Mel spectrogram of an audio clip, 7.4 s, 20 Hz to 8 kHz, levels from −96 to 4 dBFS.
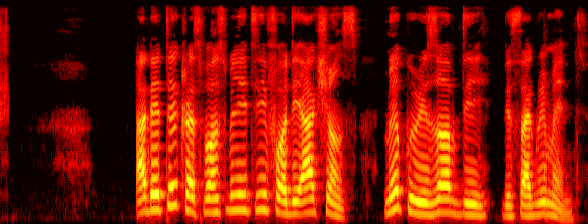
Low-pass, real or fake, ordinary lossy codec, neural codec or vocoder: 7.2 kHz; real; none; none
